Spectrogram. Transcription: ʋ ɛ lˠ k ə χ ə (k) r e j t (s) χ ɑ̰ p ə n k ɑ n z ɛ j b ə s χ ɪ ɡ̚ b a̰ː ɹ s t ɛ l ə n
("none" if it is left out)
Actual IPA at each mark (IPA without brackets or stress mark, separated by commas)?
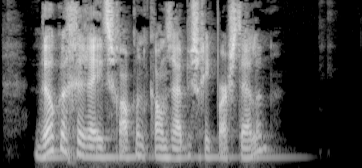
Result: none, s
